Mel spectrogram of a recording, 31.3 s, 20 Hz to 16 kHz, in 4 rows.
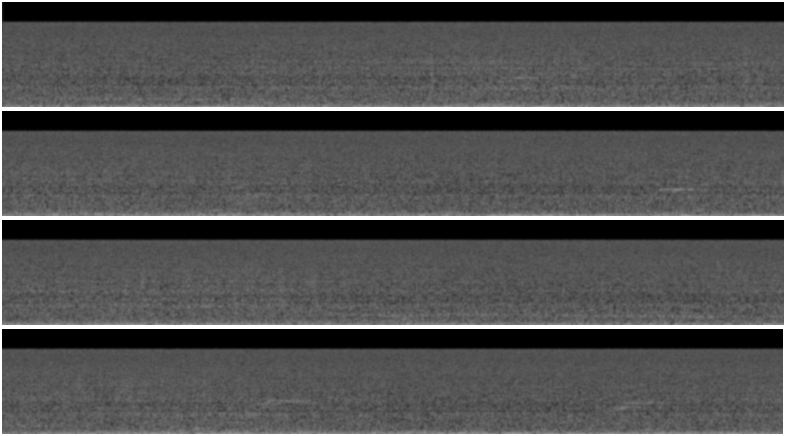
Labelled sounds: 14.4	14.7	humpback whale, 0.86 to 1.0 kHz
26.2	26.4	humpback whale, 1.1 to 1.2 kHz
30.7	31.0	humpback whale, 1.1 to 1.2 kHz

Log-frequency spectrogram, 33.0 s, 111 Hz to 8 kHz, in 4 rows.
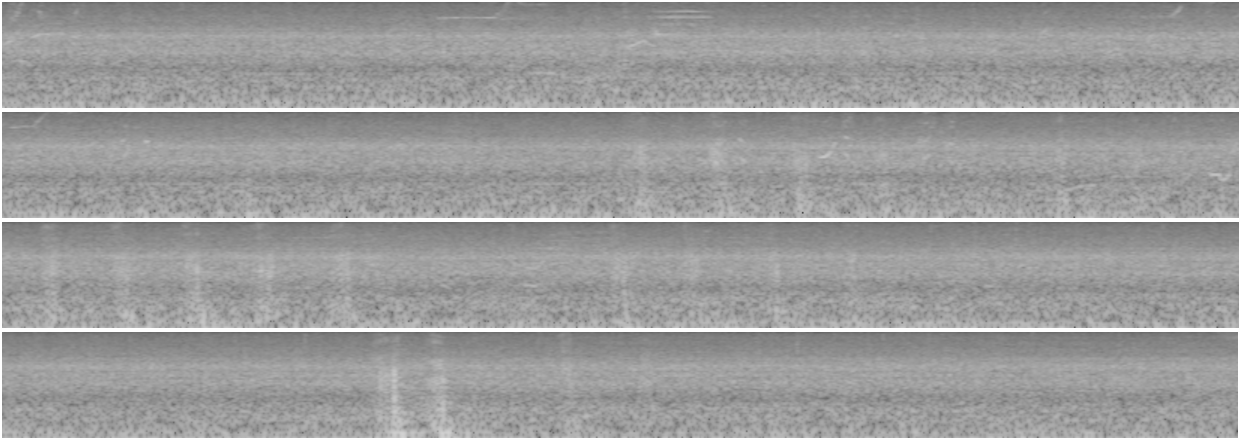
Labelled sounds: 4.3	4.7	killer whale, southern resident, 5.3 to 5.4 kHz
20.3	20.6	killer whale, southern resident, 7.97 to 8.00 kHz

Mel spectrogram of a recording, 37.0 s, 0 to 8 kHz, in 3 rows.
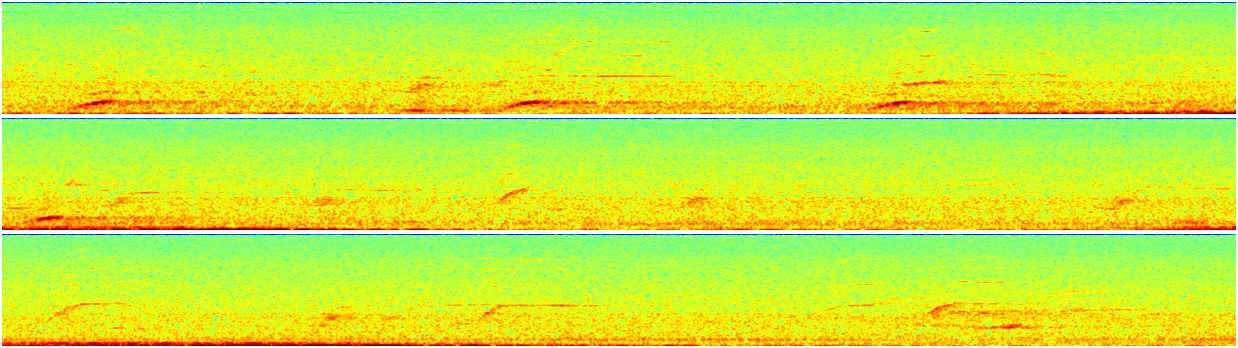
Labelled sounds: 5.7	6.8	humpback whale, 0.90 to 4.8 kHz
13.6	13.9	humpback whale, 0.83 to 0.99 kHz
17.3	17.7	humpback whale, 0.80 to 1.2 kHz
25.2	25.7	humpback whale, 0.80 to 1.2 kHz
29.5	30.4	humpback whale, 0.80 to 4.3 kHz
33.1	33.6	humpback whale, 0.99 to 1.3 kHz
33.9	34.3	humpback whale, 0.80 to 1.2 kHz

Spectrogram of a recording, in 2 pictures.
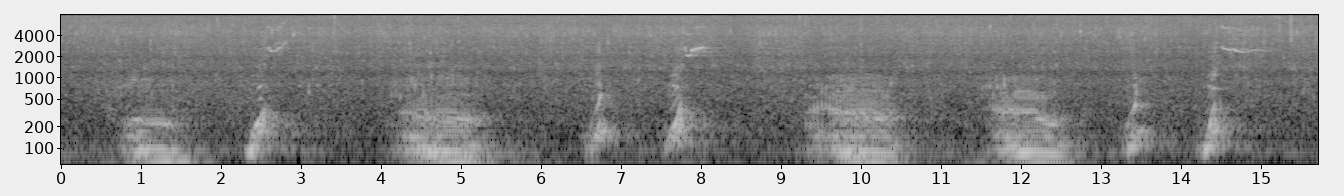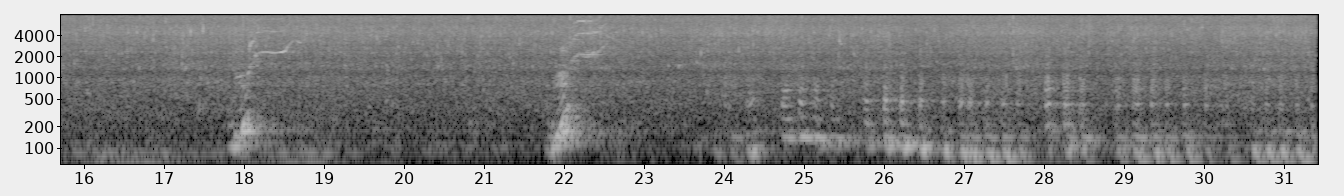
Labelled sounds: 2.6	2.9	humpback whale, 2.3 to 3.4 kHz
7.7	8.2	humpback whale, 2.0 to 2.8 kHz
14.5	15.1	humpback whale, 2.3 to 2.9 kHz
17.9	18.8	humpback whale, 0.97 to 3.5 kHz
22.1	22.5	humpback whale, 1.7 to 2.5 kHz

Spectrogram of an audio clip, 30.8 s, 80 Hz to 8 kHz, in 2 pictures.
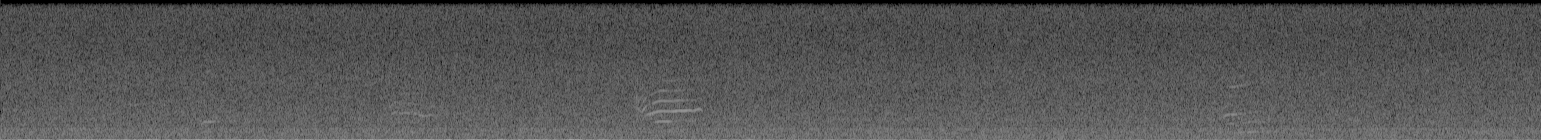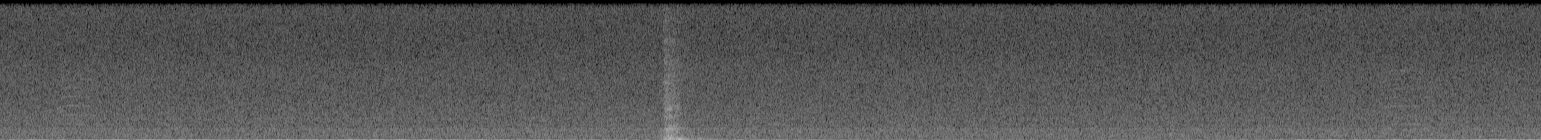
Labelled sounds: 3.9	4.4	humpback whale, 1.4 to 1.8 kHz
6.4	7.1	humpback whale, 1.5 to 2.4 kHz
12.2	12.7	humpback whale, 1.0 to 3.4 kHz

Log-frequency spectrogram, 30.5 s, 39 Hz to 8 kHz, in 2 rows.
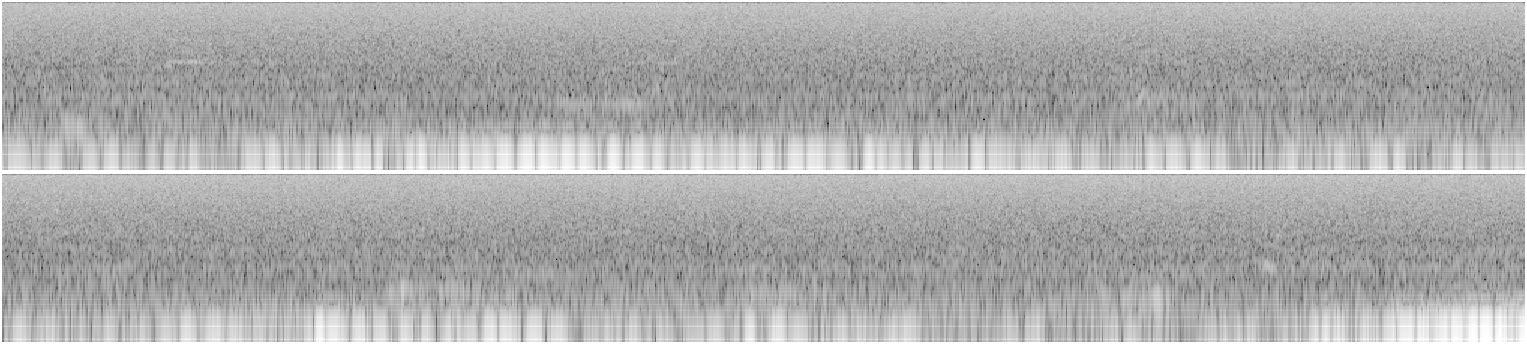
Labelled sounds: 1.6	2.0	humpback whale, 1.0 to 1.2 kHz

